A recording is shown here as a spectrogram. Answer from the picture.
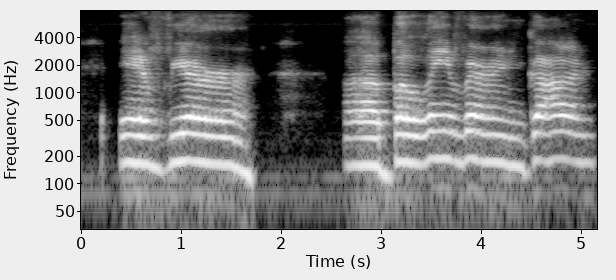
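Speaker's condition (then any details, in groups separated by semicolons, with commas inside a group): Spinocerebellar ataxia; slightly staccato speech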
